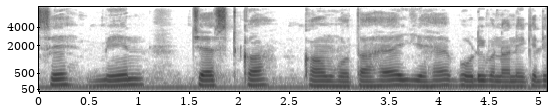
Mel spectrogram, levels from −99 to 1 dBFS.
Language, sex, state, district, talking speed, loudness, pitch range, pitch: Hindi, male, Uttar Pradesh, Muzaffarnagar, 155 wpm, -31 LUFS, 125-140 Hz, 135 Hz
